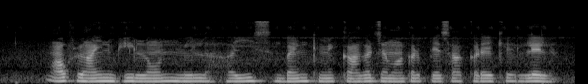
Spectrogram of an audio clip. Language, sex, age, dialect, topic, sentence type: Magahi, male, 25-30, Western, banking, question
